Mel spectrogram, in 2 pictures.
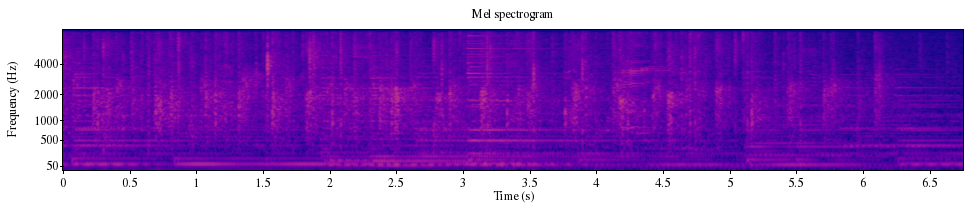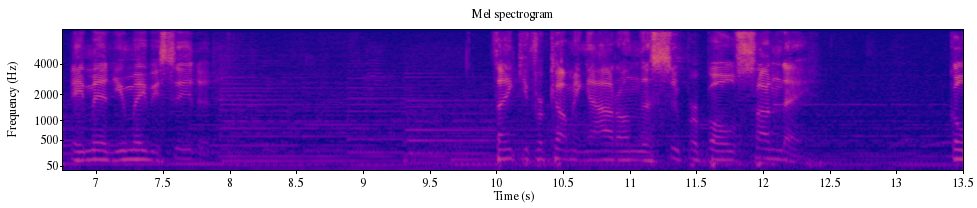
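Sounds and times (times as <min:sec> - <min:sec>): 
audience clapping: 0:00.0 - 0:06.7
sustained organ-like music: 0:00.0 - 0:13.4
speech: 0:06.8 - 0:08.0, 0:10.0 - 0:12.4.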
